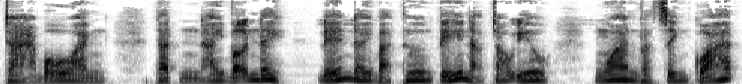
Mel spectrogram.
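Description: Doting old grandmother, coaxing , a man voicing her with little change; warm dry read. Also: mid-range voice, lively intonation, measured pace, husky, no room sound.

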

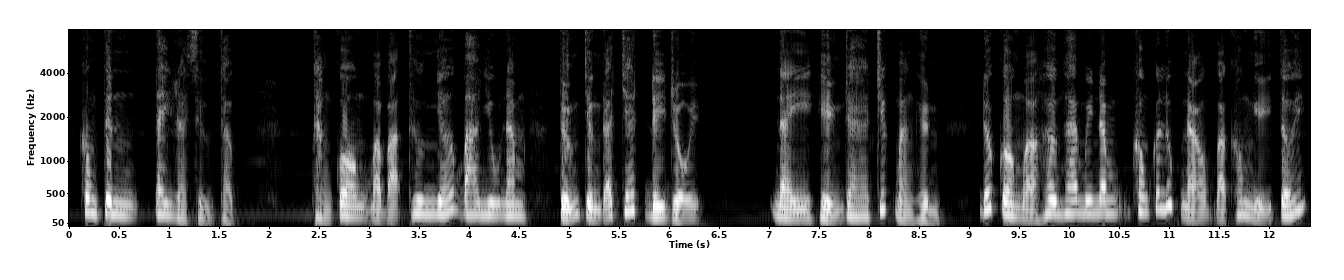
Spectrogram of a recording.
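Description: A man narrating an audiobook story in a steady, earnest way. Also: a little high, normal speed, no echo, soft background music.

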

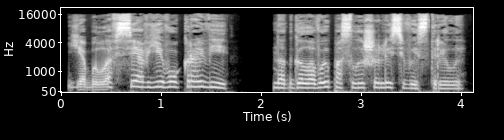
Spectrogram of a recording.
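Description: A woman's voice: fairly high pitch, normal speed, vocal fry, a little mellow, dry recording, clean studio sound. A woman narrating a tense first-person story as an audiobook reader, giving the dialogue in a dramatic voice.

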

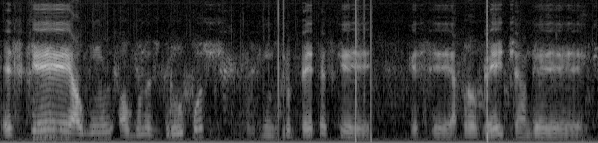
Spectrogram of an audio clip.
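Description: A man's voice: fairly low pitch, heavy background noise. A man with a Brazilian accent, a native Portuguese speaker, giving commentary as a guest journalist in a second language and searching for his words. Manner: halting, searching for words in non-native Spanish. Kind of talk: live radio interview commentary.

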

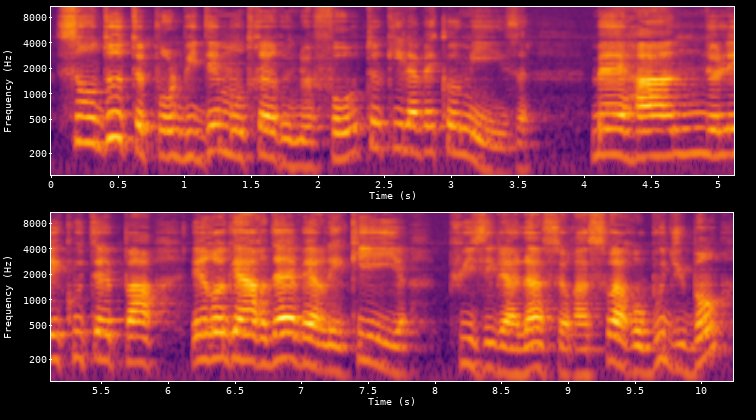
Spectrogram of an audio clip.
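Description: A woman reading a classic novel aloud as an audiobook narrator, with an expressive delivery. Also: fairly low pitch. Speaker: audiobook reader.

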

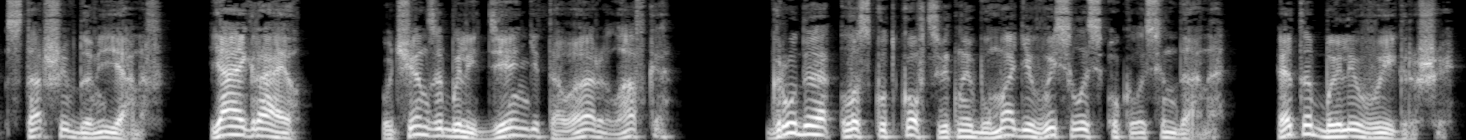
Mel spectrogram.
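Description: With a husky voice and a pitch that swings widely, a man narrates an audiobook in a dramatic, expressive style. The sound is close and dry, free of any echo or room sound.

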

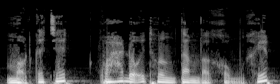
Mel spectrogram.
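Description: Husky, mellow male storyteller. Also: low-pitched, normal speed. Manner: expressive, mocking asides. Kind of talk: scripted narration of a spooky folk story.

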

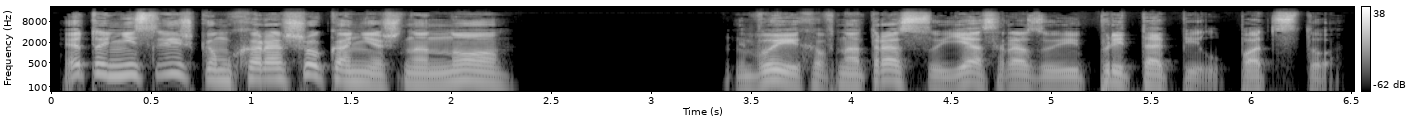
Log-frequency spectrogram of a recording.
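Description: A man narrating a first-person story in a measured, wry storytelling manner. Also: mid-range voice, animated, no room sound, studio quality.

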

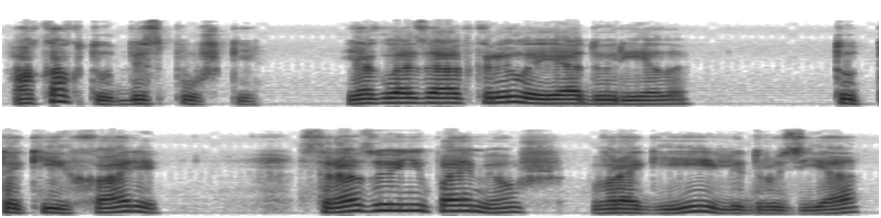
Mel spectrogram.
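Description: A man puts on a sharp-tongued young woman, stubborn and sarcastic, pitched a little higher than usual. The read is dry and close to the mic. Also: animated, unhurried, no echo. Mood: wary.

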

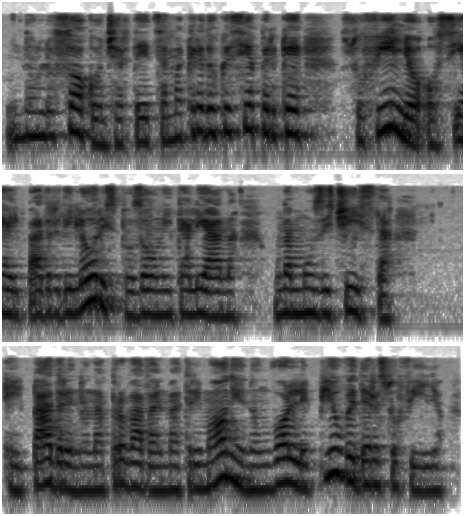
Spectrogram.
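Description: A woman voicing a gentle, wise mother who explains things calmly. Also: medium pitch, fairly quick, husky, muffled recording, close to an everyday voice. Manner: calm, explanatory.

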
